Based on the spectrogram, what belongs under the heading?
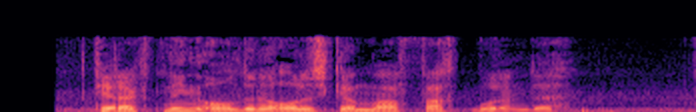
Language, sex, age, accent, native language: Uzbek, male, 18-24, Jizzax, Uzbek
